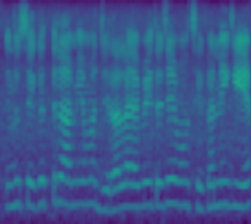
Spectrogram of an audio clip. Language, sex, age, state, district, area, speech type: Bengali, female, 18-30, West Bengal, Purba Medinipur, rural, spontaneous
